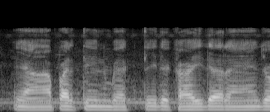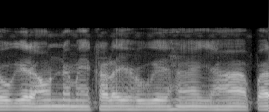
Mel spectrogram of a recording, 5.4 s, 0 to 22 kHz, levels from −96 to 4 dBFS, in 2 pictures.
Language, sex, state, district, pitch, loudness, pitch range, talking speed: Hindi, male, Chhattisgarh, Kabirdham, 110 Hz, -24 LUFS, 105-110 Hz, 180 wpm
